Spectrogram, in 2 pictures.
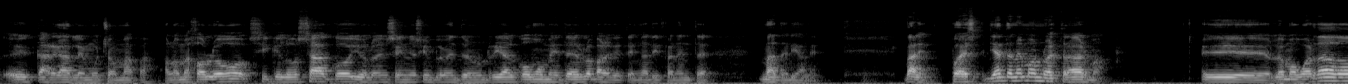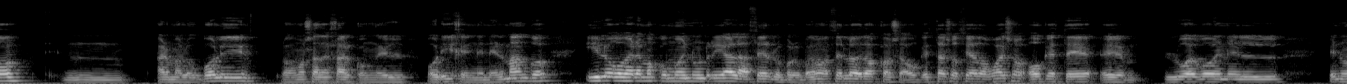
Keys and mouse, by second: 15.9 right drag, 16.4-26.9 middle drag.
